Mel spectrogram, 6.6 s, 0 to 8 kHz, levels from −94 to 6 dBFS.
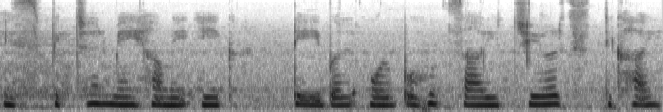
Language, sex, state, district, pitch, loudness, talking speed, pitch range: Hindi, female, Punjab, Fazilka, 205 Hz, -13 LUFS, 100 wpm, 195-215 Hz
